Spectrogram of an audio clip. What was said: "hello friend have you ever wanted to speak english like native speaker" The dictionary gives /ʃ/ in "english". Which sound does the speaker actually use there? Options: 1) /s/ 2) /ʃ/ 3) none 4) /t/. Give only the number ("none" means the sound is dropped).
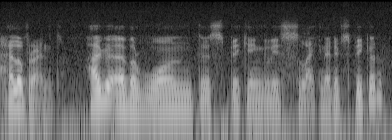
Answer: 1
